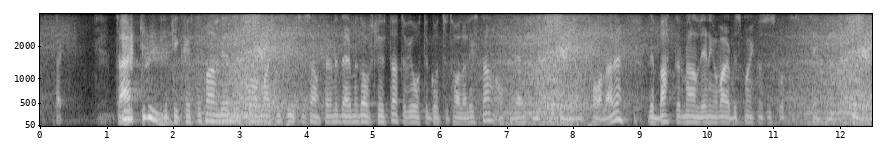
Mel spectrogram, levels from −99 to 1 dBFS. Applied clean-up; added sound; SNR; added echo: none; Breathing + Car passing by / Traffic noise, roadway noise / Engine; 1 dB; none.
